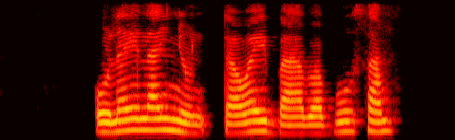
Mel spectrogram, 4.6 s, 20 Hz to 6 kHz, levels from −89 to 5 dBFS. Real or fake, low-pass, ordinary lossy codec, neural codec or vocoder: real; 5.4 kHz; Opus, 24 kbps; none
